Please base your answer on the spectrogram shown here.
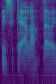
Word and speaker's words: Fisichella: Celeste is going to have to correct my pronunciation here. I think I know who you're gonna Giancarlo Fisichella? Giancarlo Fisichella. Fisichella, there we go.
